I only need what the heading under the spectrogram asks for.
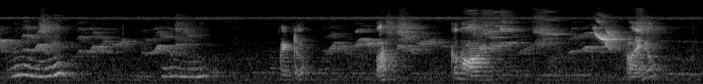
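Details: Grey parrot talking: a string of speech-like syllables with warbling, rising and falling tones, interspersed with short clicks and whistled chirps, a steady high whine in the background.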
